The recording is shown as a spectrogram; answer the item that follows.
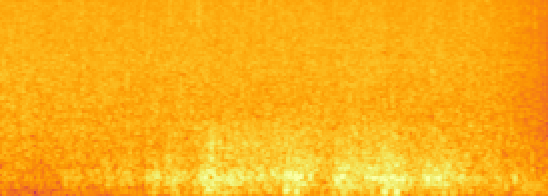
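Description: Steady rain with a roll of thunder that builds about a second in and dies away near the end.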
